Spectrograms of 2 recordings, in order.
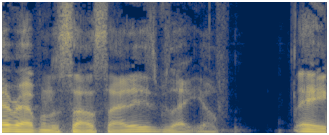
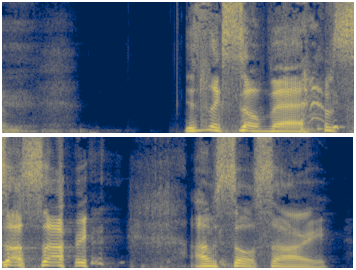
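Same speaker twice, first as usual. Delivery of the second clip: slow words broken up by uncontrollable laughter; 3 semitones higher than usual. Apologizing for breaking up on the recording, laughing uncontrollably while talking. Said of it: "I just can't keep it together".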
